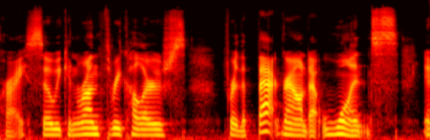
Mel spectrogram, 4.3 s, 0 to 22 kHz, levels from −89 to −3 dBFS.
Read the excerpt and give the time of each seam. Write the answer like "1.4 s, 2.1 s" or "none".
none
